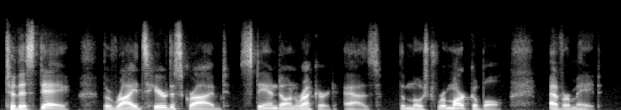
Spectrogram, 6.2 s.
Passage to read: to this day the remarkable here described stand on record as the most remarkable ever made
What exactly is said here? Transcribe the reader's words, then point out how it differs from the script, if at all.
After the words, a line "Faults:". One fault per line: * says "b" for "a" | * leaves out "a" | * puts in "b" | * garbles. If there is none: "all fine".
to this day the rides here described stand on record as the most remarkable ever made
Faults:
* says "rides" for "remarkable"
